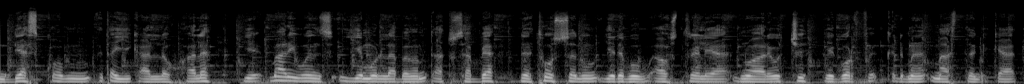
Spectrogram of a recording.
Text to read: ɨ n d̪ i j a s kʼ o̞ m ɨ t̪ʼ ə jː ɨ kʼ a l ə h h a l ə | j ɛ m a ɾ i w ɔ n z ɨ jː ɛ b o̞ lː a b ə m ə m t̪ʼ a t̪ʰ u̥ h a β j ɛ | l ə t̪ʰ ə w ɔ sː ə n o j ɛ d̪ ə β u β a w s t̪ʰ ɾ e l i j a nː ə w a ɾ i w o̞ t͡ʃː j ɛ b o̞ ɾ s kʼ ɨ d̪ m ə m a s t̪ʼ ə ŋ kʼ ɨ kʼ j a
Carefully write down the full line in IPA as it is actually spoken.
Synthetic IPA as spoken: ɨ n d̪ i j a s kʼ o̞ m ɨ t̪ʼ ə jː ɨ kʼ a lː ə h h a l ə | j ɛ m a ɾ i w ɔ n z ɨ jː ɛ m o̞ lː a b ə m ə m t̪ʼ a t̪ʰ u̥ s a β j a | l ə t̪ʰ ə w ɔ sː ə n u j ɛ d̪ ə β u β a w s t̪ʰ ɾ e l i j a n ə w a ɾ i w o̞ t͡ʃː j ɛ ɡ o̞ ɾ f kʼ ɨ d̪ m ə m a s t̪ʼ ə ŋ kʼ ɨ kʼ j a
